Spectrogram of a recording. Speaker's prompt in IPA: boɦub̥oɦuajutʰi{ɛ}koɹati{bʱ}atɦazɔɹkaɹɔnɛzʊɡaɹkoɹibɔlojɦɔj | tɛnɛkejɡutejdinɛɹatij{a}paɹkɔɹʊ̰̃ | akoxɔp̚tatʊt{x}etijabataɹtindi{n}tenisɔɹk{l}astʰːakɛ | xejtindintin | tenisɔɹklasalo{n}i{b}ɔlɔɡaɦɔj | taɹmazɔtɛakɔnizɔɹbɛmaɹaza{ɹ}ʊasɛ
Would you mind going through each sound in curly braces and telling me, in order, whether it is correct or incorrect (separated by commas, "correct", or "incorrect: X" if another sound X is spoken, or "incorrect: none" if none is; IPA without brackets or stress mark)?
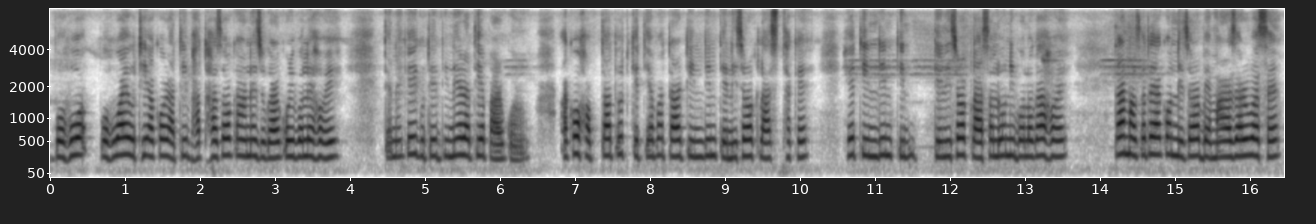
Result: incorrect: a, correct, incorrect: ɛ, incorrect: k, correct, correct, correct, correct, correct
